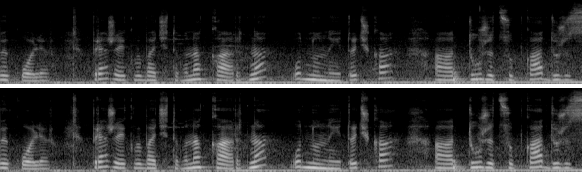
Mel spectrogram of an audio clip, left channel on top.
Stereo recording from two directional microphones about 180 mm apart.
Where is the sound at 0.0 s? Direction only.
15° right (ahead or behind).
